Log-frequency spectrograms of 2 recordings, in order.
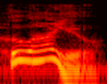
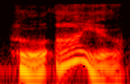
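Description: First: High-pitched curious question with a steep fall. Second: Slow, deliberate questioning; insistent. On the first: Matron questions a suspected impostor, curious and high. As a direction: ask it high and curious, unconcerned. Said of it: "her voice sounding more curious than concerned". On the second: Matron questions the impostor with whip drawn, slow and insistent. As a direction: draw the question out slowly and pointedly. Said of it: "Sinife asked again". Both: A narrator's reading.

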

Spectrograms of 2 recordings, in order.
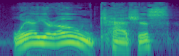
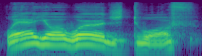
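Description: First: Firm warning. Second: Slow, higher warning that trails off on dwarf; tentative retort. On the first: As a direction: turn the words back on him firmly. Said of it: "warned Argawal of Tourmaline". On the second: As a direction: bluster it, unsure underneath. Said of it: "retorted Cassius". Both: A narrator's reading.

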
